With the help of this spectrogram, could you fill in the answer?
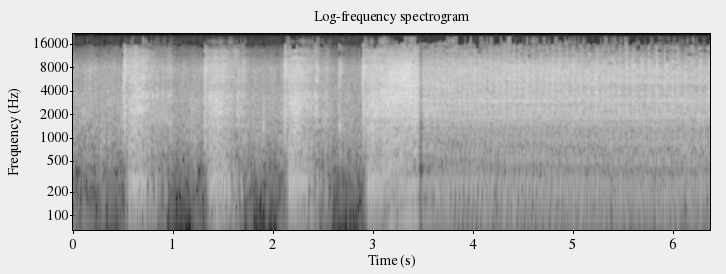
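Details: Stihl MS170 with a blown original motor replaced by an Amazon motor, throttle blips after full-choke start: flat buzzy run, slow to pick up; owner says it sounds far more doggy than an OEM MS170; sluggish running.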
